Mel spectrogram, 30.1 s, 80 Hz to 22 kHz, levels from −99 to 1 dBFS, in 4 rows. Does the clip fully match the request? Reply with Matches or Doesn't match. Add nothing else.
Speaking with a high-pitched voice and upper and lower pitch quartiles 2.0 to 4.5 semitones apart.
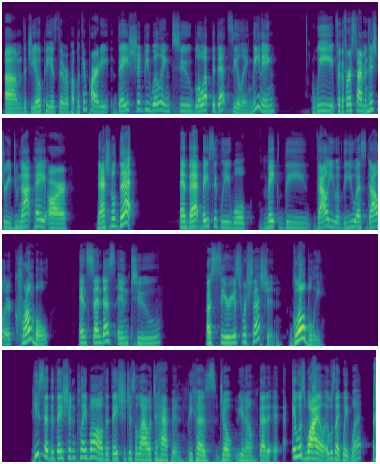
Matches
